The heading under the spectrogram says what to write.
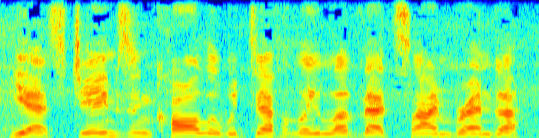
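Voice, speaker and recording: A man with a Queens accent and a fairly high voice chats casually to livestream viewers, often repeating himself. He is outdoors on a city sidewalk, with clear traffic noise behind him. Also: flat delivery, quick pace, fairly bright tone. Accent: Queens New York. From Queens, New York City. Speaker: livestream host. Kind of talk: casual walking livestream chat. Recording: noisy city street with traffic. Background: street ambience and passing cars.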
